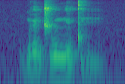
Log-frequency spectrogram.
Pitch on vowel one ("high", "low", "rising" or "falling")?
low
